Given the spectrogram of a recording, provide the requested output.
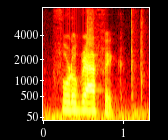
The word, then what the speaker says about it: photographic: i have another word photographic somebody has a photographic memory so what are the syllable break it's for toe and since it's ending with ic i will stress on grab so whatever is the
